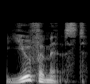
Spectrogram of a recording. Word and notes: euphemist: British English

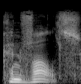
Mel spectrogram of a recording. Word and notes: convulse: American English

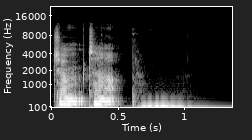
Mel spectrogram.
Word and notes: jumped up: British English

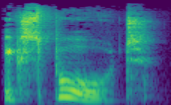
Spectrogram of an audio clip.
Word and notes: export: British English

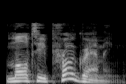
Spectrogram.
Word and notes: multiprogramming: British English

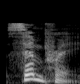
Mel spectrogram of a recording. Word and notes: sempre: British English

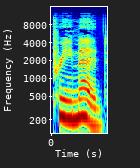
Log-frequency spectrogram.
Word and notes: premed: British English

